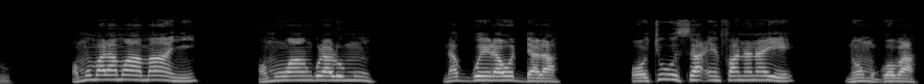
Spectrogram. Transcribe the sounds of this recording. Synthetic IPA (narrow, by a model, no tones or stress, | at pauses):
ṵ | o̞mumalamwaːmaːɲi | o̞muwaːŋɡulalumu | naɡːwe̞ːɾawodːala | ocuːsaʔe̞ɱfaːnanaje̞ | no̞ːmuɡo̞βa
